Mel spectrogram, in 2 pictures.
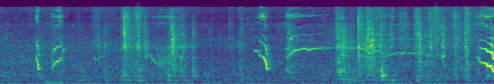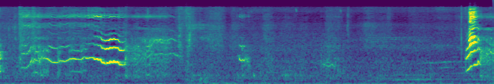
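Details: Newborn Labrador Retriever puppy indoors in a small room, yawning: short high squeaky whimpers and rising, wavering thin cries scattered through the quiet, with soft rustling and a sharp louder squeak at the end.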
